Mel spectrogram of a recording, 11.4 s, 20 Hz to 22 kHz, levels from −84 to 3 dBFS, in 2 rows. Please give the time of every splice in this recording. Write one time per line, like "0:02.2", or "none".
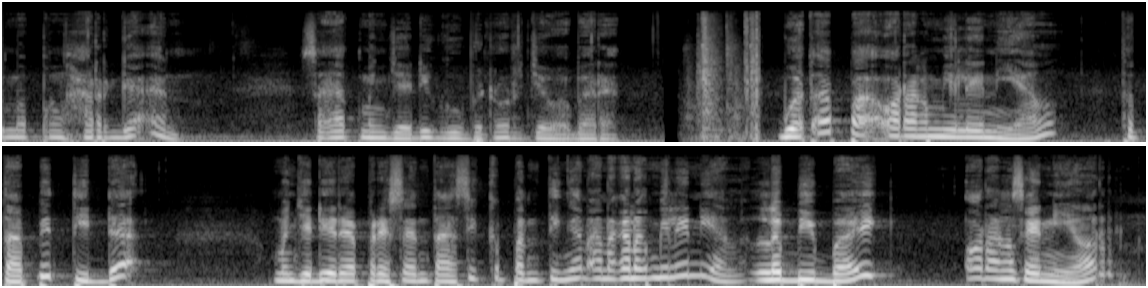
0:03.7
